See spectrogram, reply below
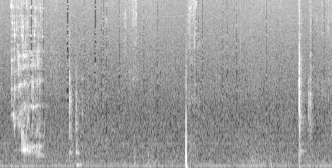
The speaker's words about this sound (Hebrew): על מנת שזה יהיה מדויק, אני קצת אשטוף את המסורה ונמשיך מיד בהדגמה.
